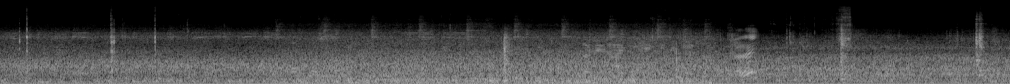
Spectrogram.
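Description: Fire engine's diesel engine idling at the scene, a steady low rumble, with faint voices over it.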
